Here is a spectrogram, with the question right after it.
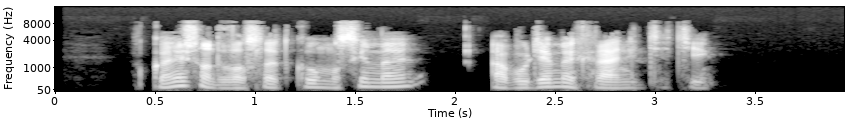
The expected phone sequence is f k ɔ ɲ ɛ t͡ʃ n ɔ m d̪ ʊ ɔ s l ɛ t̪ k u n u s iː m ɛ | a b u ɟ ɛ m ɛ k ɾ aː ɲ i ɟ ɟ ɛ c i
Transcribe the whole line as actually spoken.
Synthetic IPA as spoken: f k ɔ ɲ ɛ t͡ʃ n ɔ m d̪ ʊ ɔ s l ɛ t̪ k u m u s iː m ɛ | a b u ɟ ɛ m ɛ x ɾ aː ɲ i ɟ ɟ ɛ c i

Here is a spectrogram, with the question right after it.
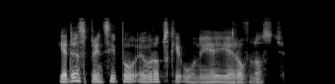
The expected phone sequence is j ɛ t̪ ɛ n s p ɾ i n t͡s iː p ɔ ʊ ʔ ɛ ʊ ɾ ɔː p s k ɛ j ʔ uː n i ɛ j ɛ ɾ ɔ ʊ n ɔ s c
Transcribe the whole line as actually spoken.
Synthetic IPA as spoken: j ɛ d̪ ɛ n s p ɾ i n t͡s iː p ɔ ʊ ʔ ɛ ʊ ɾ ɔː p s k ɛ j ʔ uː n i ɛ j ɛ ɾ ɔ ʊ n ɔ s c

